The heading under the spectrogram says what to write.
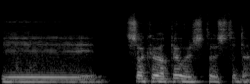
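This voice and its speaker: A man speaks at medium pitch, somewhat breathy. His pace is fairly slow. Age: 60s. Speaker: economist and council president. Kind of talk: podcast interview.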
